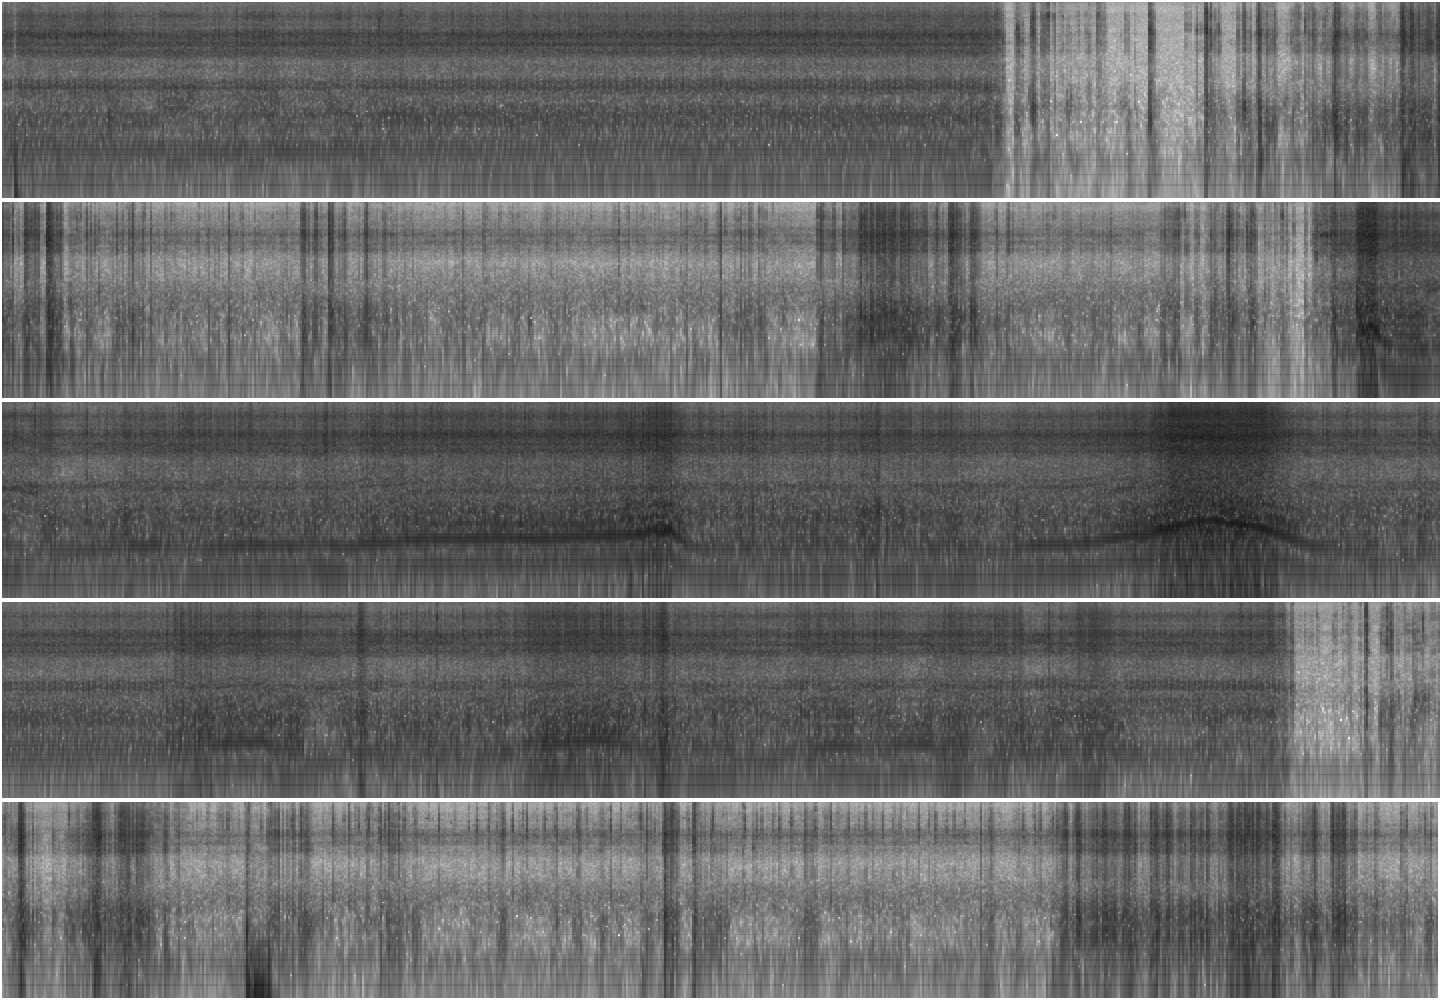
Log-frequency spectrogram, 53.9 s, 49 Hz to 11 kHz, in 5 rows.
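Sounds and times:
motorcycle engine revving: 0:00.0 - 0:07.6, 0:20.6 - 0:42.1, 0:43.8 - 0:45.4.

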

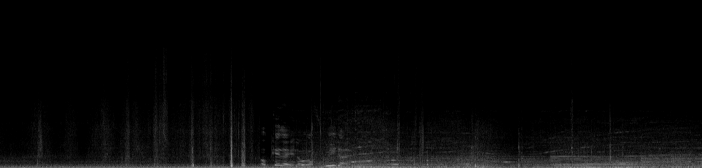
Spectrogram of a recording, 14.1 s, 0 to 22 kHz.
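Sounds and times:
soft piano music: 0:09.4 - 0:14.0.

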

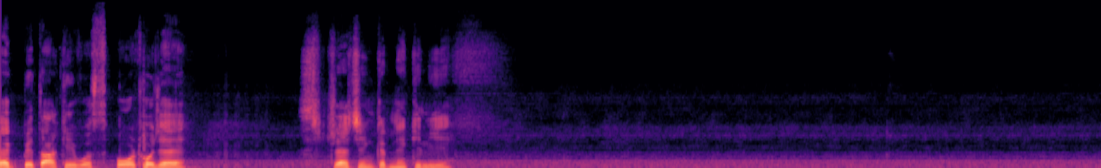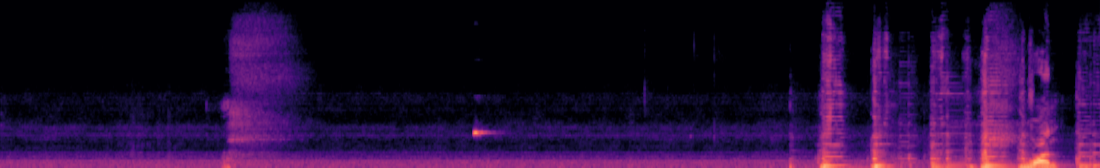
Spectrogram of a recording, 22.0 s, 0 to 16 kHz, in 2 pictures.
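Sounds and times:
short high chirp: 0:15.8 - 0:16.0.

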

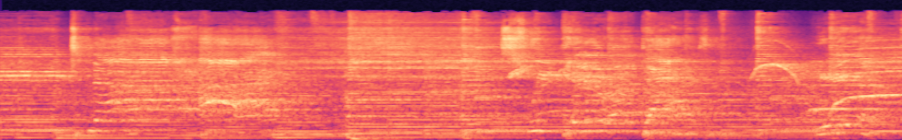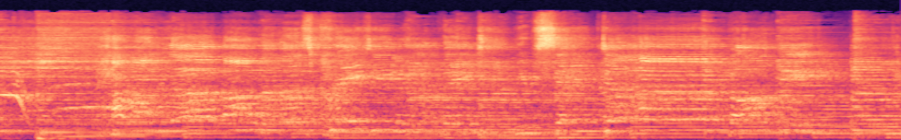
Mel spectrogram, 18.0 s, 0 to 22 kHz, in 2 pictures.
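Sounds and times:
male lead vocal singing: 0:00.0 - 0:03.2, 0:04.6 - 0:07.5, 0:08.1 - 0:18.0
live rock band playing: 0:00.0 - 0:18.0
high gliding whoops: 0:07.5 - 0:10.7.

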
